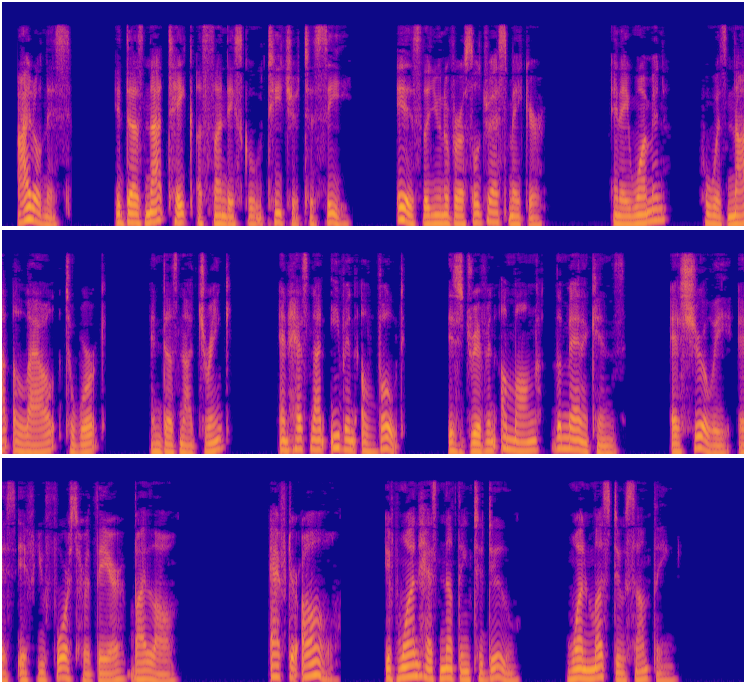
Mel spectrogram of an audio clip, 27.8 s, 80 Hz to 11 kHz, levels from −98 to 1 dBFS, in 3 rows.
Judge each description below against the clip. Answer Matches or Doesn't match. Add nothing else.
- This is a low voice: Matches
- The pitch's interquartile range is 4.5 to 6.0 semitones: Doesn't match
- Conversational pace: Doesn't match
